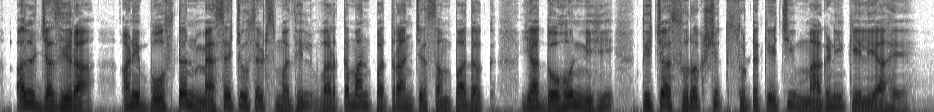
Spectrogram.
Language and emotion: Marathi, neutral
